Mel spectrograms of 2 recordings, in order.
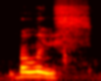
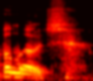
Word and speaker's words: Baloch: and next i'm going to bring up baloosh and correct me if i mispronounced your name did i do that yeah baloch nina that's easy believe it or not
